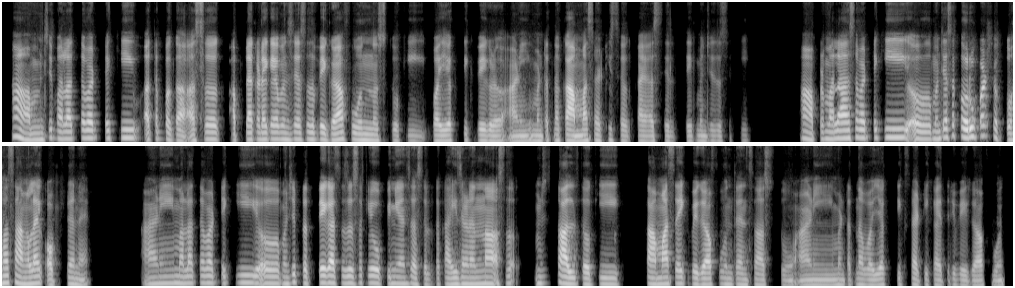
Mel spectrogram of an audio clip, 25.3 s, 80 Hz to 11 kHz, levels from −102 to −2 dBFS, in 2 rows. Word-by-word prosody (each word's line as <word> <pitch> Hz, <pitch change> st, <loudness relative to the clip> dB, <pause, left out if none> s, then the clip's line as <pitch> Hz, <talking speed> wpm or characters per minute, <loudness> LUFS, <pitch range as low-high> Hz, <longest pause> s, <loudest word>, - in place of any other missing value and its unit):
हां, 185 Hz, -10 st, +4 dB
म्हणजे 145 Hz, +5 st, -4 dB
मला 165 Hz, 0 st, +3 dB
तर 180 Hz, -, +1 dB
वाटतं, 180 Hz, -1 st, +1 dB
की 185 Hz, +1 st, -1 dB
आता 165 Hz, -, -1 dB
बघा, 130 Hz, -5 st, +2 dB
असं 155 Hz, +5 st, +1 dB, 0.2 s
आपल्याकडे 155 Hz, +2 st, +3 dB
काय 155 Hz, 0 st, +6 dB
म्हणजे 155 Hz, 0 st, -1 dB
असा 155 Hz, +1 st, 0 dB
वेगळा 145 Hz, 0 st, +5 dB
फोन 140 Hz, -2 st, 0 dB
नसतो, 125 Hz, -1 st, -6 dB
की 120 Hz, -3 st, -13 dB
वैयक्तिक 125 Hz, +2 st, -1 dB
वेगळं 120 Hz, -2 st, 0 dB
आणि 115 Hz, +1 st, -2 dB
म्हणतात 120 Hz, 0 st, -4 dB
ना 130 Hz, -, -3 dB
कामासाठीचं 125 Hz, 0 st, +3 dB
स -, -, -18 dB
काय 120 Hz, -1 st, -1 dB
असेल 115 Hz, 0 st, -7 dB
ते. 115 Hz, -, -10 dB
म्हणजे 120 Hz, 0 st, -8 dB
जसं 115 Hz, 0 st, -13 dB
की 125 Hz, -1 st, -21 dB, 0.7 s
हां, 145 Hz, -, +3 dB
पण 160 Hz, +1 st, -5 dB
मला 170 Hz, +2 st, +5 dB
असं 180 Hz, +2 st, 0 dB
वाटतं 190 Hz, 0 st, 0 dB
की 200 Hz, -1 st, +2 dB
अ, -, -, +3 dB, 0.2 s
म्हणजे 165 Hz, +4 st, -2 dB
असं 240 Hz, +5 st, -1 dB
करू 200 Hz, +1 st, +7 dB
पण 235 Hz, 0 st, +4 dB
शकतो. 180 Hz, -6 st, -4 dB
हा 165 Hz, -, +3 dB
चांगला 150 Hz, -2 st, +4 dB
एक 160 Hz, -, -1 dB
ऑप्शन 130 Hz, +1 st, -2 dB
आहे 115 Hz, +3 st, -5 dB, 0.8 s
आणि 155 Hz, +2 st, -3 dB
मला 155 Hz, 0 st, 0 dB
तर 165 Hz, -, -3 dB
वाटते 165 Hz, 0 st, -2 dB
की 170 Hz, 0 st, -4 dB
अ, -, -, +2 dB, 0.2 s
म्हणजे 150 Hz, +4 st, -4 dB
प्रत्येकाचं 165 Hz, -1 st, +4 dB
जसं 155 Hz, +2 st, -4 dB
काही 165 Hz, -1 st, +2 dB
ओपिनियन्स 150 Hz, 0 st, -2 dB
असेल 130 Hz, -3 st, -5 dB
तर -, -, -7 dB
काही 135 Hz, 0 st, 0 dB
जणांना 145 Hz, +1 st, +2 dB
असं 160 Hz, -, -5 dB
म्हणजे 155 Hz, 0 st, -10 dB
चालतं 145 Hz, -4 st, +4 dB
की 135 Hz, -1 st, -3 dB, 0.4 s
कामाचा 145 Hz, +2 st, +3 dB
एक 150 Hz, 0 st, +1 dB
वेगळा 135 Hz, -1 st, +3 dB
फोन 135 Hz, -2 st, -7 dB
त्यांचा 125 Hz, -1 st, -5 dB
असतो 115 Hz, -1 st, -7 dB
आणि 115 Hz, +1 st, -3 dB
म्हणतात 120 Hz, +1 st, -7 dB
ना 125 Hz, -1 st, -3 dB
वैयक्तिकसाठी 125 Hz, 0 st, -5 dB
काहीतरी 120 Hz, +1 st, -7 dB
वेगळा 110 Hz, -1 st, -3 dB
फोन. 110 Hz, 0 st, -7 dB
140 Hz, 185 wpm, -25 LUFS, 125-160 Hz, 0.8 s, करू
